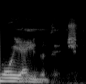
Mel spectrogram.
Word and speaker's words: Mogilevich: It's Semyon Moyevich. It's spelled Mogilevich, but it's Semyon Moyevich, who was connected to Donald Trump, connected to Robert Maxwell, connected to Harry.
